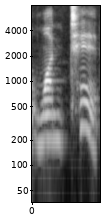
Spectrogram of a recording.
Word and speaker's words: wanted: Pero ojo, ¿te has fijado que el verbo to want en el pasado wanted sumamos una extra sílaba? ¿Por qué? Porque el verbo acaba en un sonido T, ¿ok?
